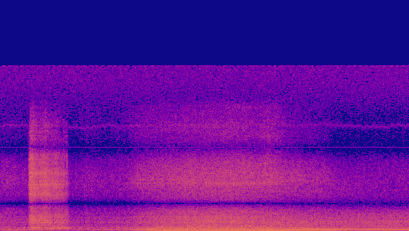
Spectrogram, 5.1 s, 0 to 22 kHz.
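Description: Engine of a vintage 1930s sedan pulling away from the curb, its low note rising slightly as it accelerates and then holding steady, after a brief rasp about half a second in.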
